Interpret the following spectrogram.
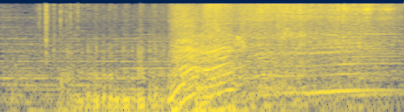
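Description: Small snow vehicle's engine revving hard as the throttle grip is twisted. A low rumble rises quickly in pitch about two seconds in, then settles into a steady, higher drone as it pulls away.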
